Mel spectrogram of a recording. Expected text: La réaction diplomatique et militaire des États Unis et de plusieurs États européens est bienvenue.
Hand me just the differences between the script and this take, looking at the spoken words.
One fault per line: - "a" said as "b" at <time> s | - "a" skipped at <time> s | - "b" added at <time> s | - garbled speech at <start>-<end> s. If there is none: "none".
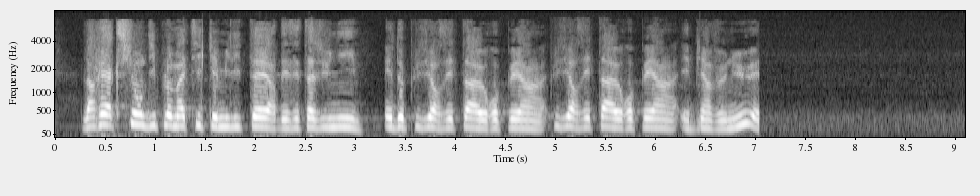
- "plusieurs États européens" added at 4.9 s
